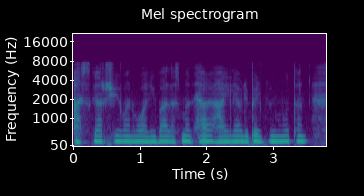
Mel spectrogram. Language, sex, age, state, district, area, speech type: Kashmiri, female, 18-30, Jammu and Kashmir, Kulgam, rural, spontaneous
